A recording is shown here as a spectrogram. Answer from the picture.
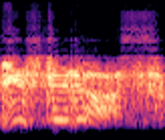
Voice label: bomb failure mood med, speech pol; War Thunder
